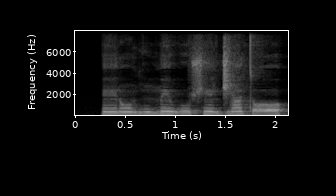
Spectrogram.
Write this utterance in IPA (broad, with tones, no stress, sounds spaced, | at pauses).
ɛ̃˧ ɾ ɔ̃˧ ɡ ũ˨ m ɛ̃˧ w o˨ ʃ ɛ̃˧ d͡ʒ ã˦ t ɔ˦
